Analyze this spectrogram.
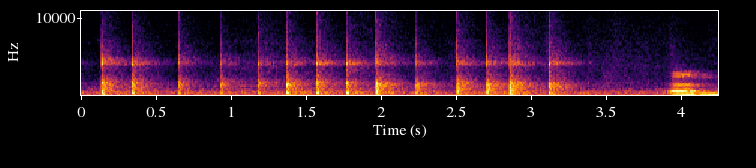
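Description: Chalk taps and scrapes rapidly on a blackboard.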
